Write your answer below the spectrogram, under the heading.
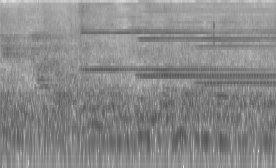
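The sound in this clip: Bell rung in parliament before a vote: a faint, sustained electronic ringing tone that starts partway in and holds, over a low murmur of background voices.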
